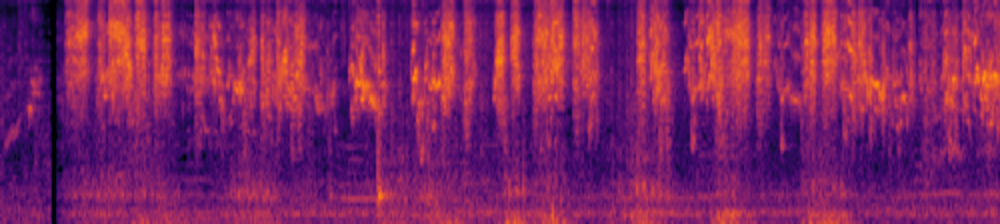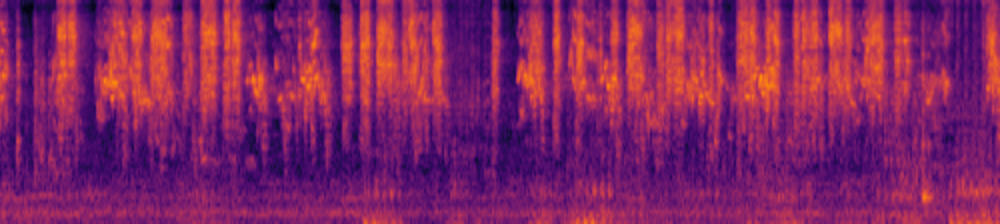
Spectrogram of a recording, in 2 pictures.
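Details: Two Australian budgerigars kept as a breeding pair produce long, unbroken scratchy warbling and chattering, with frequent sharp high squawks scattered through the busy stream.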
